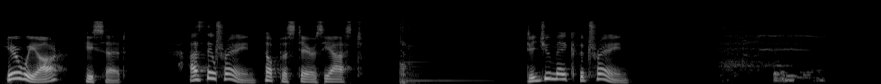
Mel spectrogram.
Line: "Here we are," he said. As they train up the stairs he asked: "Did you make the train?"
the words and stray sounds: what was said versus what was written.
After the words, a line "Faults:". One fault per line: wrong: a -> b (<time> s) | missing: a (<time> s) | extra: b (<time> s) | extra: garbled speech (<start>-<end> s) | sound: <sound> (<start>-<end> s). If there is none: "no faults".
"Here we are," he said. As they train up the stairs he asked: "Did you make the train?"
Faults:
sound: thud (4.0-5.0 s)
sound: sigh (7.1-8.5 s)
